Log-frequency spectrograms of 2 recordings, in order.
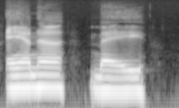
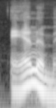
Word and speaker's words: Anna May: Anna May Wong, which I guess I pronounce her name too fast, because both you and Melissa were like, she's not anime.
